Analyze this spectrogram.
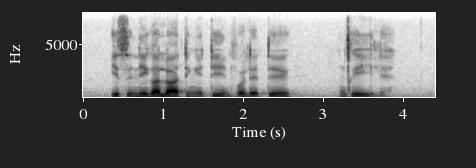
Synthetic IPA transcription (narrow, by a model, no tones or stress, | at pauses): isinik̬alwatʼiŋetʼint͡fʰʼɔlɛtʼɛ | ŋ͡ǀʱiːlɛ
